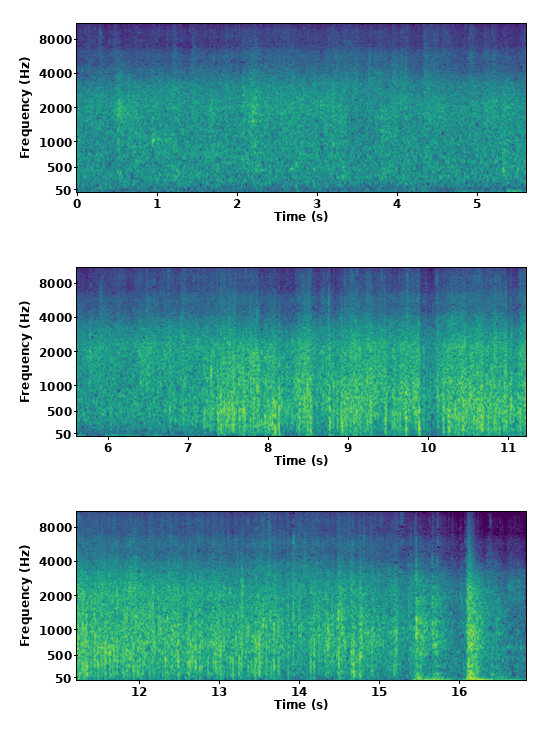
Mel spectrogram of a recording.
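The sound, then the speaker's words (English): Hail pelts down outside, leaving a little water on an entrance, in a dense, steady clatter of countless small impacts, growing louder and harsher partway through and continuing without pause. No one speaks. “There's hail and a little bit of water on it.”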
